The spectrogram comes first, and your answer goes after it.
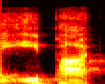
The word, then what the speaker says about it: Epoch: We talked about in the last MeidasTouch podcast how I think it's pronounced Epoch Times, or some people corrected my epic pronunciation. So I'll say Epoch Times.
